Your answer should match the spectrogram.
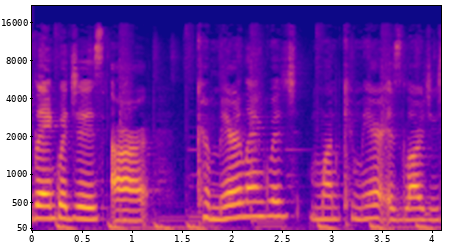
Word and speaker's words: Khmer: That means hello in Cambodian, in the language of Khmer. Khmer, Khmer, Khmer. K-H-M-E-R.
